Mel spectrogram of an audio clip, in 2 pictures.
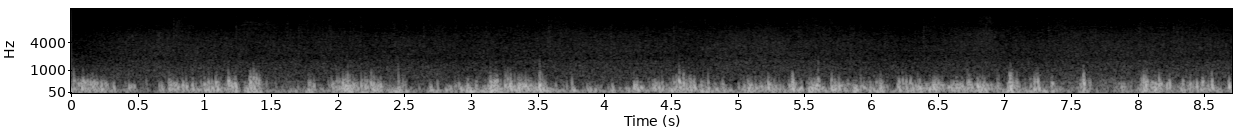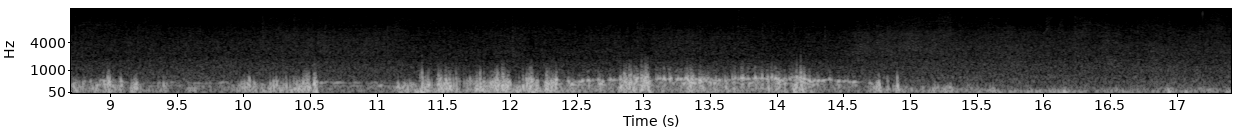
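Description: Wind blowing across the microphone in uneven gusts: a loud, low rumble that surges and drops, heaviest in the last few seconds.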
